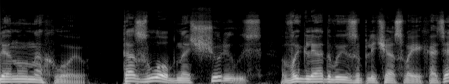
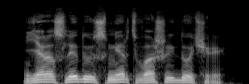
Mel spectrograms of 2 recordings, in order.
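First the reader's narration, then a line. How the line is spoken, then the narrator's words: Calm. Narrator (Russian): спокойно ответил он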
